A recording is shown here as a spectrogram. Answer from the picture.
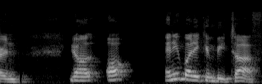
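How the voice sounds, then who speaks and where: A man is speaking here. The background is quiet. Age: 70s. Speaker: retired hockey player. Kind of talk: interview.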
